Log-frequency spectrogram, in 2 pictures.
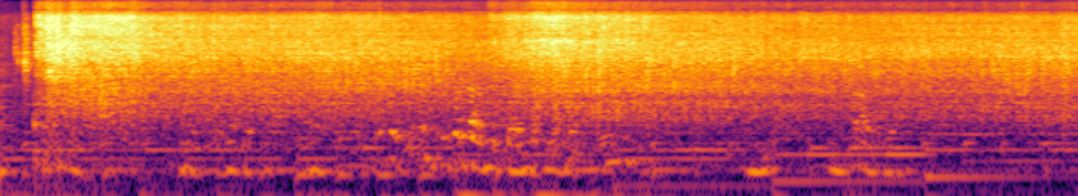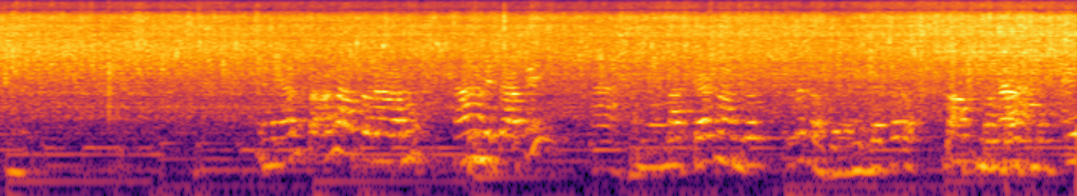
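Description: Potato pieces frying in oil for a sabzi after a tempering with asafoetida, a steady close sizzle throughout, with crackling bursts and scraping stirs in the second half; some musical tones and faint voice mixed in.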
